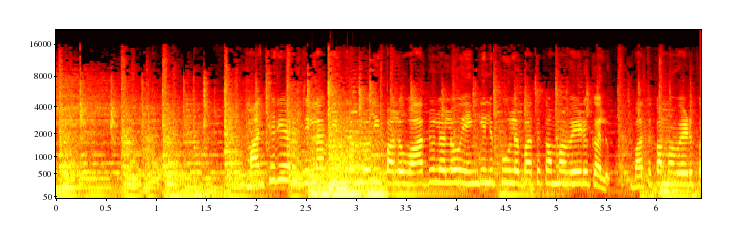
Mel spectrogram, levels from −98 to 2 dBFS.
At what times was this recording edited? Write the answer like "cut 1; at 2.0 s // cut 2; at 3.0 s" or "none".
cut 1; at 1.9 s

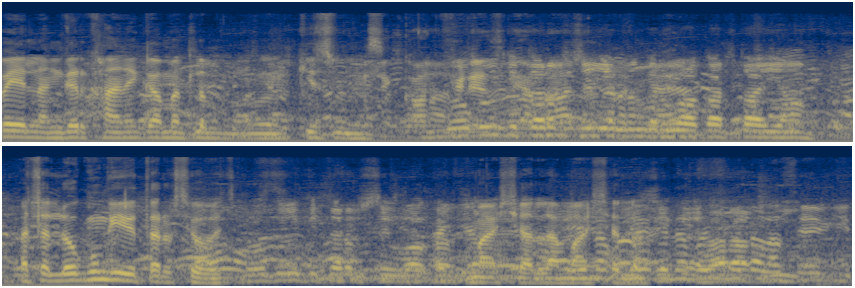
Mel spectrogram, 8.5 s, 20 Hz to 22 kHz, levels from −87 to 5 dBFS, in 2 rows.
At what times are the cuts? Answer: none

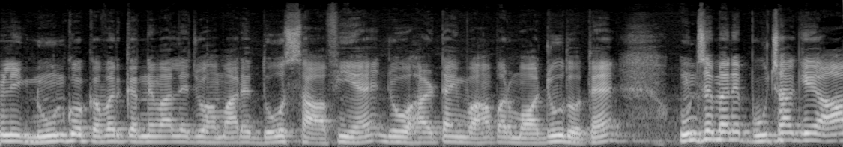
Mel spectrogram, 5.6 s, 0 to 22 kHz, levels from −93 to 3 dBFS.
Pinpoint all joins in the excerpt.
none

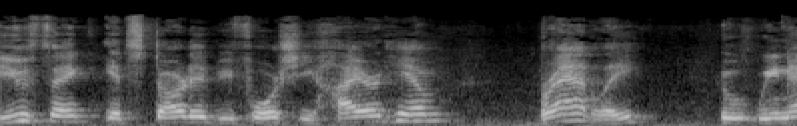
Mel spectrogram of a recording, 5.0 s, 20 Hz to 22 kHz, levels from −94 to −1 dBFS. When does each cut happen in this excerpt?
cut 1; at 1.8 s

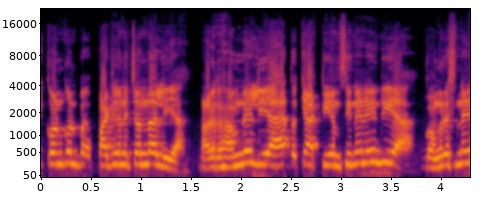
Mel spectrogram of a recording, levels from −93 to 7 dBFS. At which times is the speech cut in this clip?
none

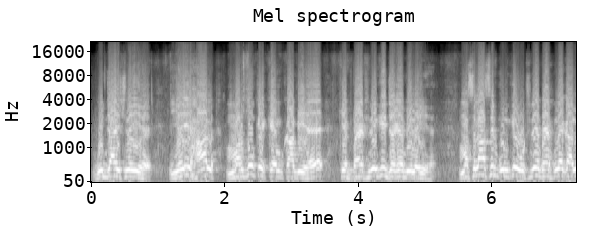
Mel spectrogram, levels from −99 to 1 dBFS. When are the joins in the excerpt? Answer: none

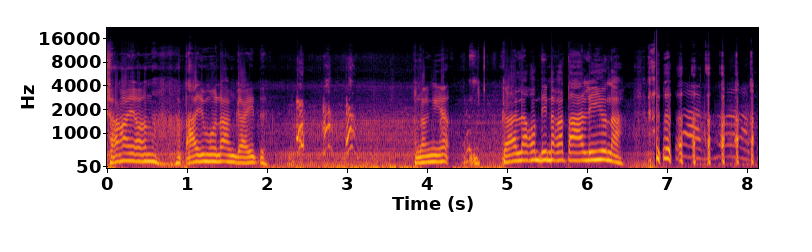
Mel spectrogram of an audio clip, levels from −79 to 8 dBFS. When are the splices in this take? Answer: cut 1; at 6.6 s

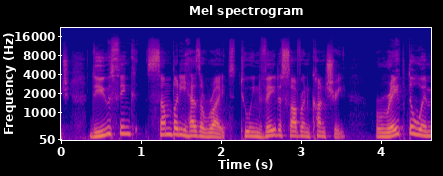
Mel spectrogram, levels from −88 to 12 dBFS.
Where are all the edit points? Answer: none

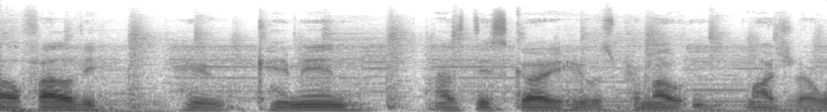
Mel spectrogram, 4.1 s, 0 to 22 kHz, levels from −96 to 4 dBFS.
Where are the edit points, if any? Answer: none

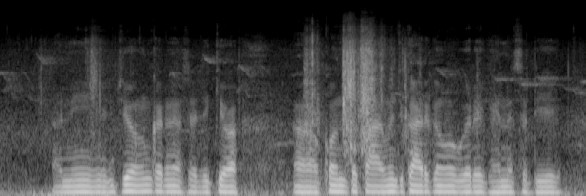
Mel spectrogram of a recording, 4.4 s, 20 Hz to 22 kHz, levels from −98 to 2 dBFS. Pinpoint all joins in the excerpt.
none

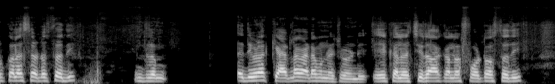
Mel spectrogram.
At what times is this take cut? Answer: none

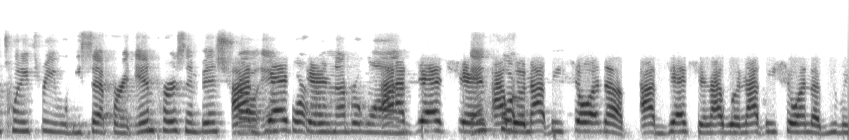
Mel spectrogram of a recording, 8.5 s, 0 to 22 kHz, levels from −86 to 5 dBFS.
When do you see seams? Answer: none

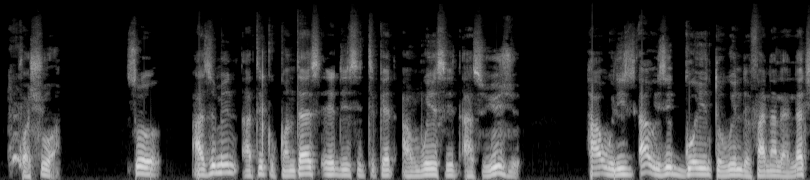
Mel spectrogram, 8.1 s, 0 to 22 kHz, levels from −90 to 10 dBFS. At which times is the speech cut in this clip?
cut 1; at 1.0 s

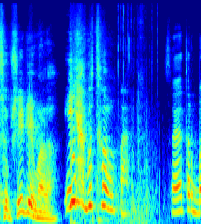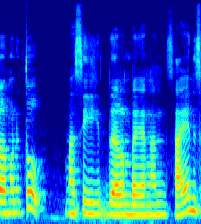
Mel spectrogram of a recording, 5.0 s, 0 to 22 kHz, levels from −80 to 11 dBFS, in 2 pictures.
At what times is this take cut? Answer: cut 1; at 1.7 s

